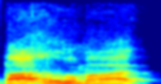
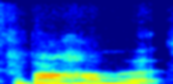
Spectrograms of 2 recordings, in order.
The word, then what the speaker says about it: Bahamut: We actually say his name wrong. It's Bahamut.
